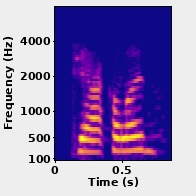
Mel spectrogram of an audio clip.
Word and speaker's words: Jacqueline: Jacqueline, J-A-C-Q-U. E-L-I-N-E P-R-O-T-H-M-A-N. – Okay, and so that was M-A-N? – Yes.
